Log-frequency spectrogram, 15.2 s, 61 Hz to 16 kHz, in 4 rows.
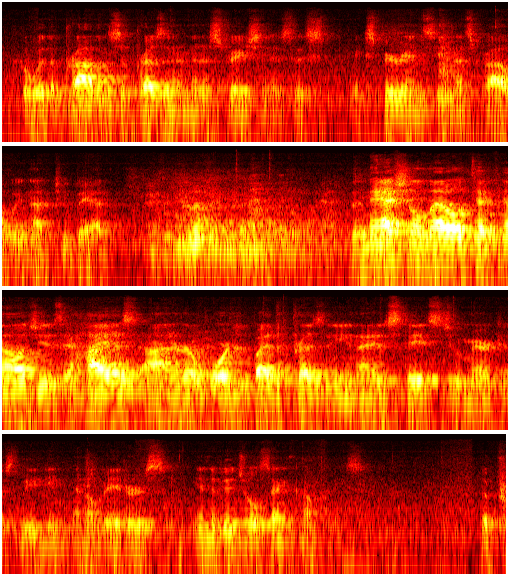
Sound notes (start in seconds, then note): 4.9 audience laughs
